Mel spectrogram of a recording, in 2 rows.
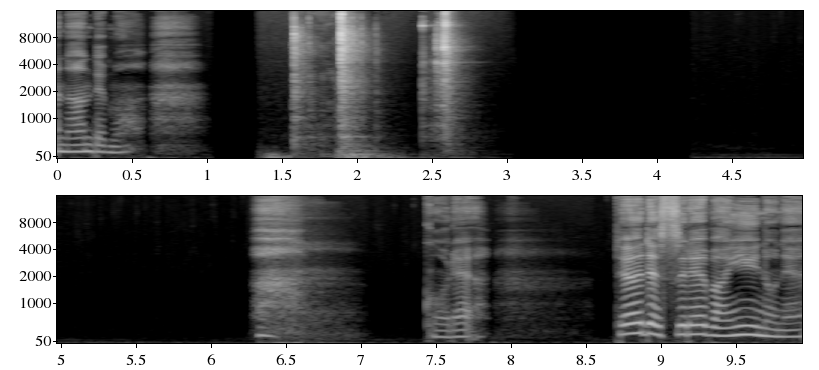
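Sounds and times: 
speech: 0.0s - 0.9s, 6.3s - 6.6s, 7.4s - 7.9s, 8.7s - 9.9s
front door being pushed shut: 1.4s - 2.7s
front door lock turning: 1.4s - 2.8s.

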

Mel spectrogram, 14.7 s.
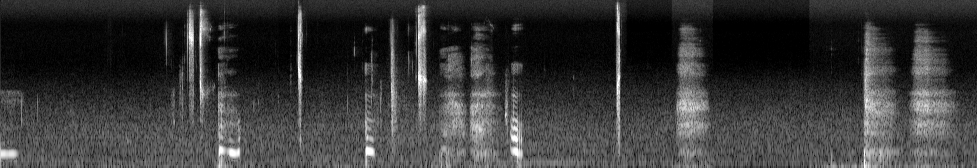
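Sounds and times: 
kissing: 2.5s - 3.6s, 5.2s - 7.9s, 10.2s - 10.6s, 12.4s - 14.4s.

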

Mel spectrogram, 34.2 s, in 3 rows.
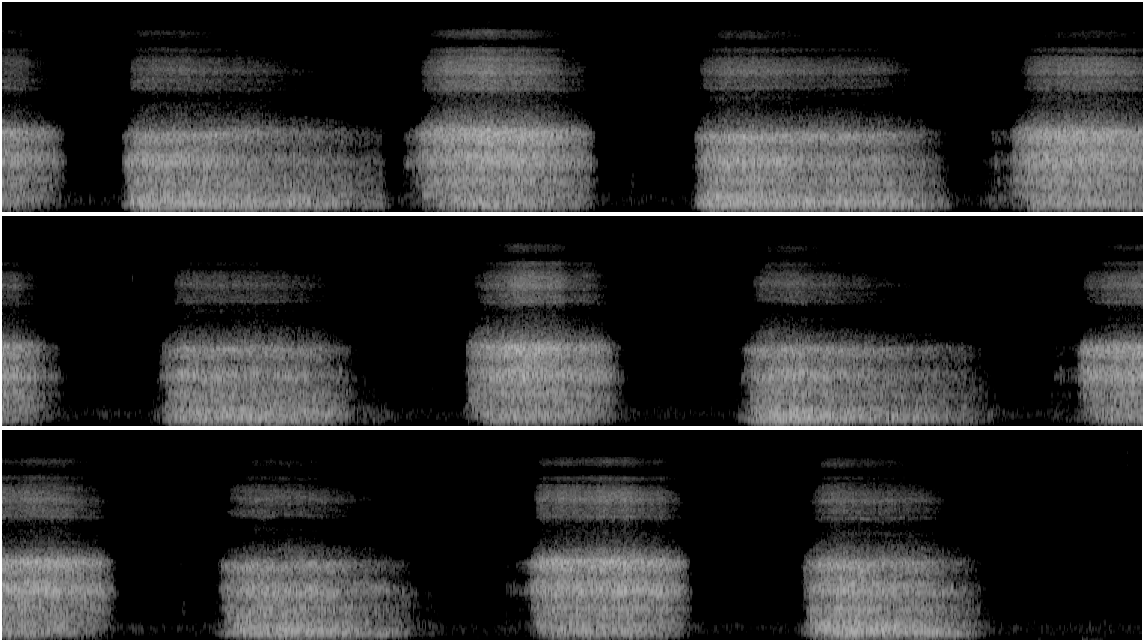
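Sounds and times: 
sleeping breathing: 0.0s - 6.0s, 6.9s - 12.1s, 12.9s - 15.2s, 16.0s - 17.7s, 18.7s - 24.0s, 24.9s - 27.1s, 27.8s - 29.8s, 30.8s - 32.8s.

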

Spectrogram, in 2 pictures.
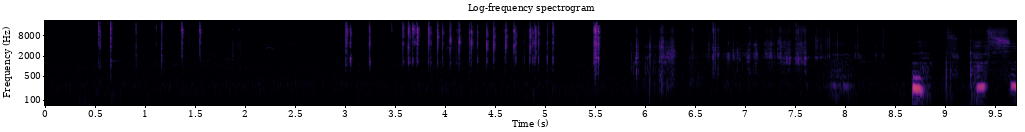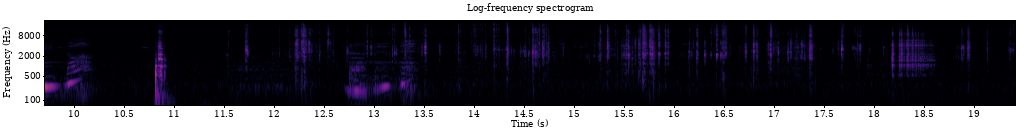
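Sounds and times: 
ice cubes squeaking in a glass: 0.6s - 1.6s, 3.0s - 5.1s, 6.0s - 8.4s, 11.6s - 19.4s
speech: 8.7s - 10.2s.

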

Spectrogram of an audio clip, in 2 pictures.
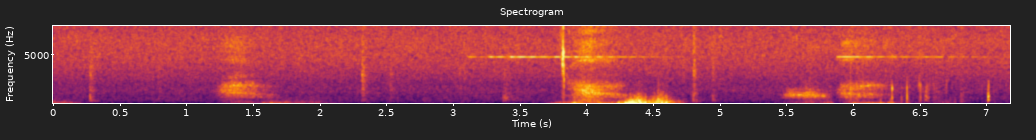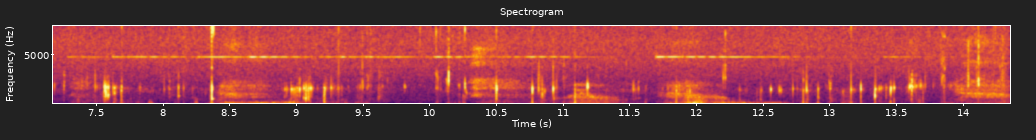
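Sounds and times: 
binaural ear licking ASMR: 3.8s - 4.3s, 5.5s - 14.3s.

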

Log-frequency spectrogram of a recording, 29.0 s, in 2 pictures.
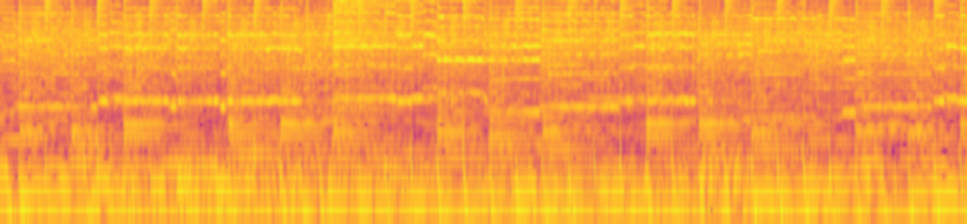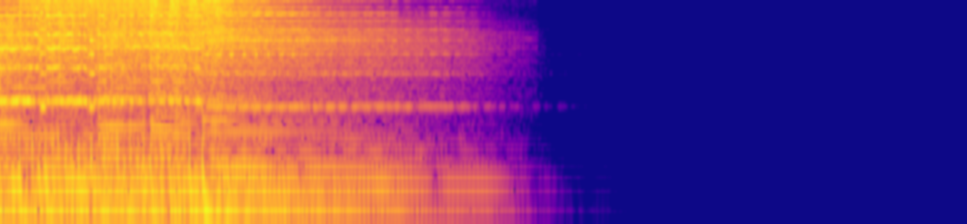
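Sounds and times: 
off vocal instrumental music: 0.0s - 22.4s.

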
